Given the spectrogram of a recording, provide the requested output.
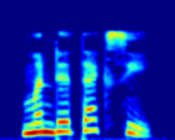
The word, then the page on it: mendeteksi: Indonesian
